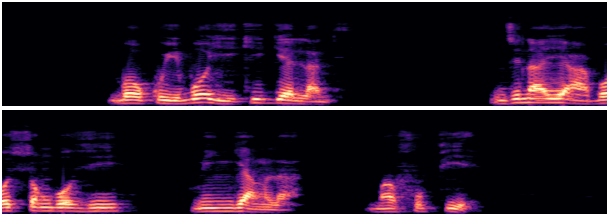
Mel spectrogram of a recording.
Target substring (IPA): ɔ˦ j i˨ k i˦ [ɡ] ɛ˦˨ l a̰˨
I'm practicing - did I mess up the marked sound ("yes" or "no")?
no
